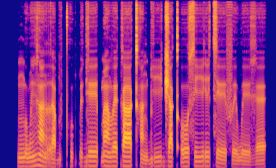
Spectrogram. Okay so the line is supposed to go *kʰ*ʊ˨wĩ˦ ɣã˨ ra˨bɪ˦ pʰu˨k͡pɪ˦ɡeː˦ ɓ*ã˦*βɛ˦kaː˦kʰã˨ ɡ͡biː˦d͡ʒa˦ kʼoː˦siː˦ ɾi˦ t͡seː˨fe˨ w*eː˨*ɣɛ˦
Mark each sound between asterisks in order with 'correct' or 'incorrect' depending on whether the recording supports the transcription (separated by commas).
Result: incorrect, correct, correct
